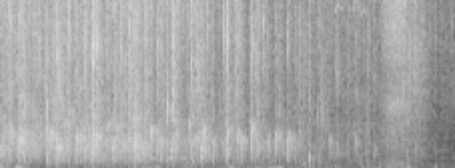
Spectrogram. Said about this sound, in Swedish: Välkommen! Tack. En applåd!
